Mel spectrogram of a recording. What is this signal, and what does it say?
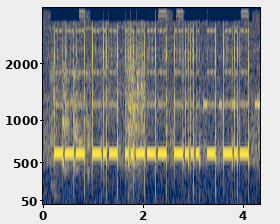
Morse code, heard as a keyed tone, about 24 wpm, 610 Hz. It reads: OK2BTK
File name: OK QRP 2023 / OK QRP 2023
